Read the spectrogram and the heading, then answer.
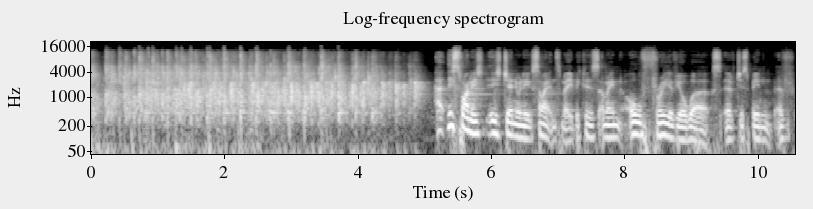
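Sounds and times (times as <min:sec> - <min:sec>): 
audience clapping to welcome a guest at a drug-policy event: 0:00.0 - 0:05.2
speech: 0:05.3 - 0:10.5.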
